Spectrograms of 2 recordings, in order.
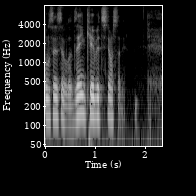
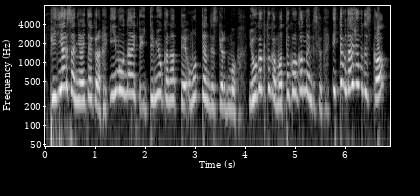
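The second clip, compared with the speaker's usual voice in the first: much higher, put-on listener voice; pleading fan letter read; 11 semitones higher, 4 dB louder than usual. Host reading a listener's tearful question, high pleading voice. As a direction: read it out as an eager, worried fan. Reads listener message in raised voice.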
